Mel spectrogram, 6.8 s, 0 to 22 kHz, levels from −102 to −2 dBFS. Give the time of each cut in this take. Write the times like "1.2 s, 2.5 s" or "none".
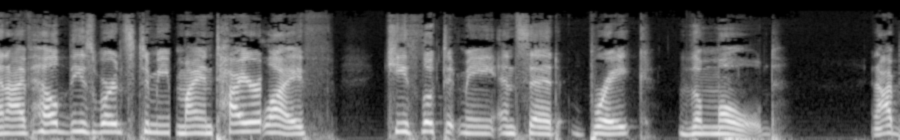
1.3 s, 2.0 s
